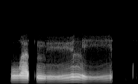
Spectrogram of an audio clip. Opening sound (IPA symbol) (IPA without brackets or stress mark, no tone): w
